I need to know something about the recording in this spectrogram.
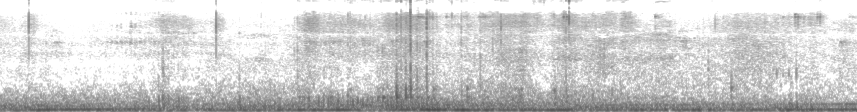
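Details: Purring from a black female house cat as she eats, a continuous deep throbbing rumble rising and easing with each breath, broken by sharp clicks and smacking sounds of chewing food.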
